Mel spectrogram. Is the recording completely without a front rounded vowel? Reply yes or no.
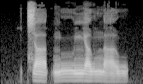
yes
